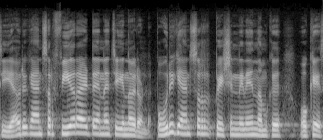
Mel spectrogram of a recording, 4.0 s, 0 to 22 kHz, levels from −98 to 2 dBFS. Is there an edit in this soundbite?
yes; 1 cut; at 1.9 s

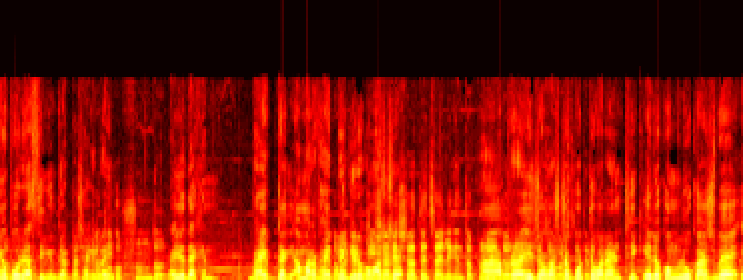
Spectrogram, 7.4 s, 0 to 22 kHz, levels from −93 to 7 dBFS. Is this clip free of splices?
yes; 0 cuts

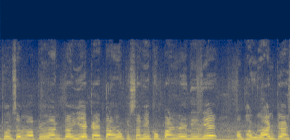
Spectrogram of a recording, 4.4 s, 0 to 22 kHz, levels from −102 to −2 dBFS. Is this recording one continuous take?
yes; 0 cuts

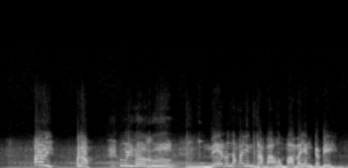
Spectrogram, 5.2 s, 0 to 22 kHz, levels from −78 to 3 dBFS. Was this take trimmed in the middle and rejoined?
yes; 1 cut; at 2.7 s

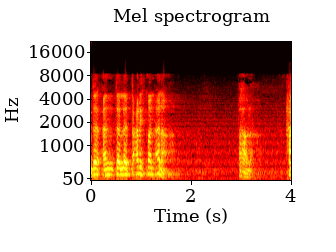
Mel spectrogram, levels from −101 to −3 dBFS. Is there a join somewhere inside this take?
no; 0 cuts

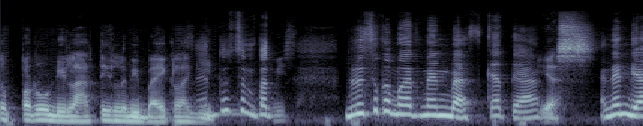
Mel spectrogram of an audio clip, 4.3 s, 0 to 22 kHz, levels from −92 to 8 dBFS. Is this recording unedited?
no; 1 cut; at 1.5 s

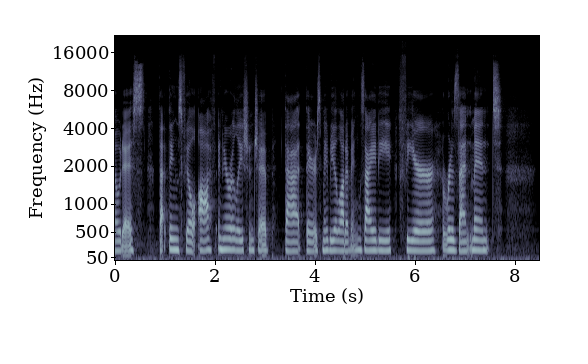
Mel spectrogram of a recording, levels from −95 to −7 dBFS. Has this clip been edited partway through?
yes; 2 cuts; at 5.7 s, 6.5 s

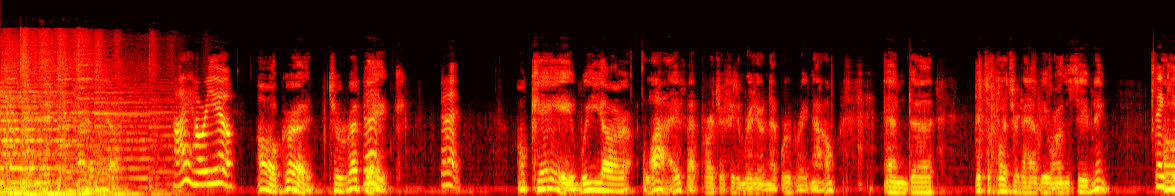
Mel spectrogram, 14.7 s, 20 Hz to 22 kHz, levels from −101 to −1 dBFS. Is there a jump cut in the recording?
no; 0 cuts

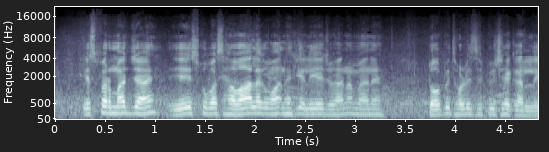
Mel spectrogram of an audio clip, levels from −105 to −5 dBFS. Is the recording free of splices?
yes; 0 cuts

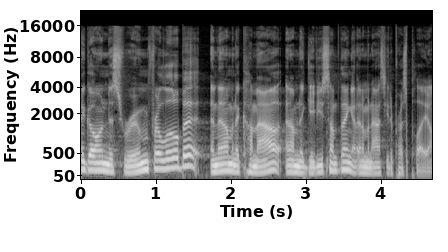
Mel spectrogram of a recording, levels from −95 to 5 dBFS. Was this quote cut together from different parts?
yes; 1 cut; at 3.6 s

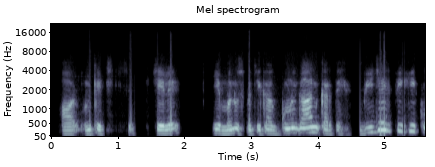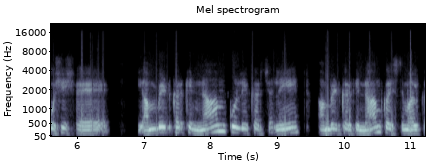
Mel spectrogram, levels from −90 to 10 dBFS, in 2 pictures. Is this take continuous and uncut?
no; 1 cut; at 4.7 s

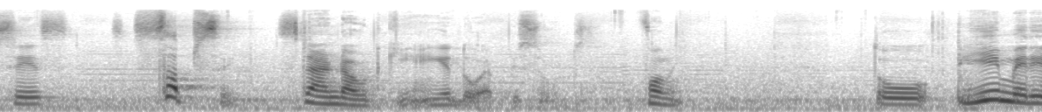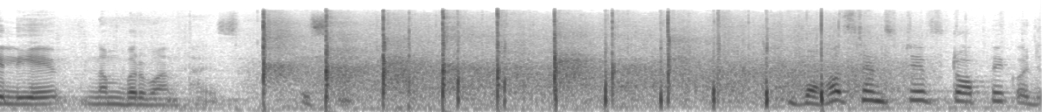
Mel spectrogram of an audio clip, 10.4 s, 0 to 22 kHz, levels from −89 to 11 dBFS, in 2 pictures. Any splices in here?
no; 0 cuts

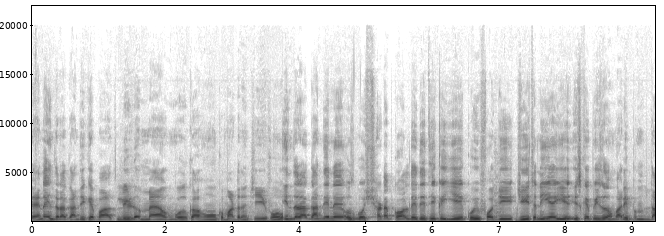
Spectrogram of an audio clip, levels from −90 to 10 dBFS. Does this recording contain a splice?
yes; 3 cuts; at 1.2 s, 3.7 s, 7.2 s

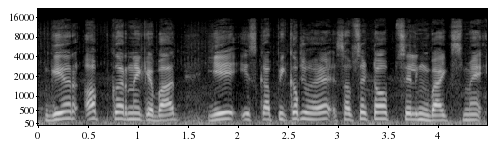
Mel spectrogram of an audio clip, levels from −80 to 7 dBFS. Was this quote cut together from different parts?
yes; 1 cut; at 2.6 s

